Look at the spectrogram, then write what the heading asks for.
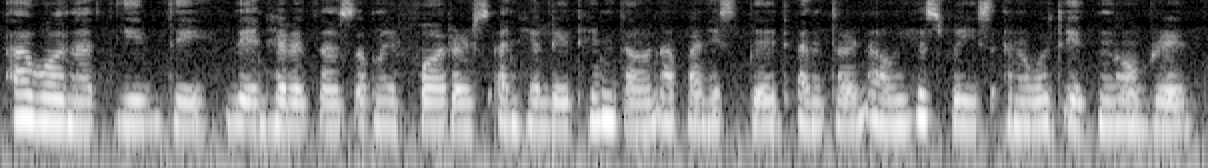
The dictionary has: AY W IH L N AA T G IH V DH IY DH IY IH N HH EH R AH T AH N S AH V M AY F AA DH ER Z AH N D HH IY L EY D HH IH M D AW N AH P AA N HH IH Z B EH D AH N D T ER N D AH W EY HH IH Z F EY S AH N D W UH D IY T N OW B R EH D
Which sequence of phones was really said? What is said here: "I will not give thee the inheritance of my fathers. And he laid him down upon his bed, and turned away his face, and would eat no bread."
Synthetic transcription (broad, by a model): AY W IH L N AA T G IH V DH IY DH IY IH N HH EH R AH T AH N S AH V M AY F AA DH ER S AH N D HH IY L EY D HH IH M D AW N AH P AA N HH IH S B EH D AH N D T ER N AH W HH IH S F EY S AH N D W UH D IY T N OW B R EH D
